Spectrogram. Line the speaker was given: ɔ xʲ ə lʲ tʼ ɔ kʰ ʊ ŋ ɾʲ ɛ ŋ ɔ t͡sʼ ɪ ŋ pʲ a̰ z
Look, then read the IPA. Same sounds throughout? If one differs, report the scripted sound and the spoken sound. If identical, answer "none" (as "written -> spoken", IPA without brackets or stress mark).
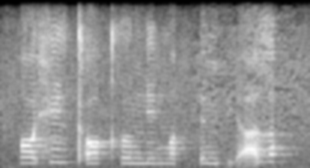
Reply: none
